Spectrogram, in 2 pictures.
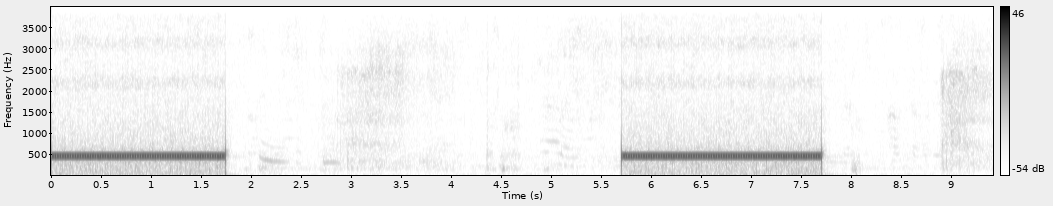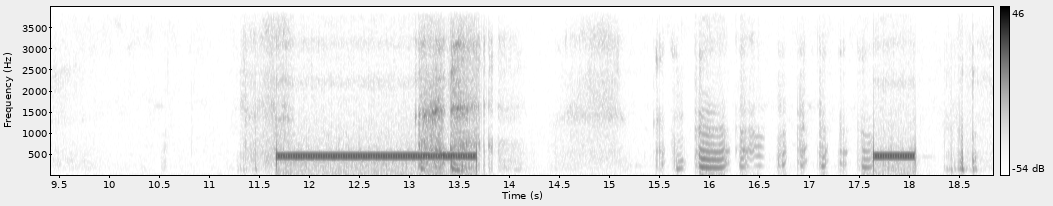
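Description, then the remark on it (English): A telephone ringback tone sounds in long, steady bursts separated by pauses, repeating several times as a call to the Metalmark Fine Jewelry store in Carmel, Indiana tries to connect, with faint background noise between rings and a short final ring. “Please hold while I try to connect you.”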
